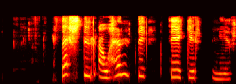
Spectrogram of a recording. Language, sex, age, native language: Icelandic, female, 9, Icelandic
